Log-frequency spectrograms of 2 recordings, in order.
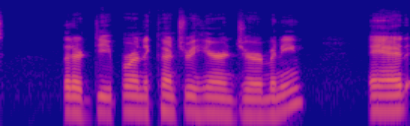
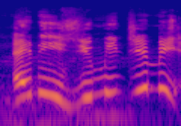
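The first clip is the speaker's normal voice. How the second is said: mock confused local; 12 semitones higher than usual. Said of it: "imitated confused German local".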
